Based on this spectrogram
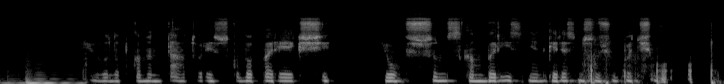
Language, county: Lithuanian, Marijampolė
